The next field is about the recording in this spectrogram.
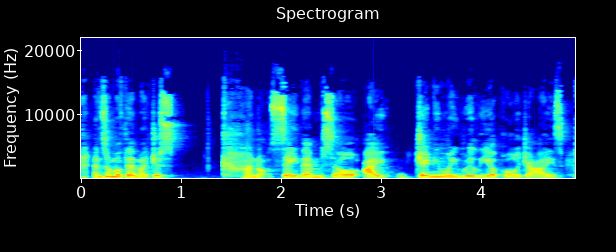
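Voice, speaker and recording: A woman's fairly quick speech with fairly even intonation. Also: fairly high pitch for a woman. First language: not English. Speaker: video creator explaining fiction lore. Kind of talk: casual explainer monologue.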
